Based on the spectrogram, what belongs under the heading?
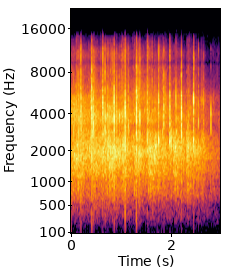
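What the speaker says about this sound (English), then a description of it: "Let's give Serhii a round of applause as well." Audience applause after a talk introduction on world-changing inventions, with dense continuous clapping and sharp individual claps throughout, steady and fairly loud with no voices.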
